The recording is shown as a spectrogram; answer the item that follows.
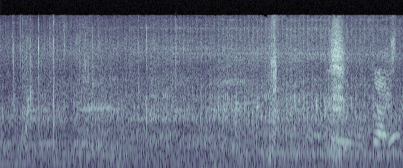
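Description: A Mitsubishi four-by-four rolling slowly along a lane and pulling up, its engine running steadily at low revs. A voice starts near the end.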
